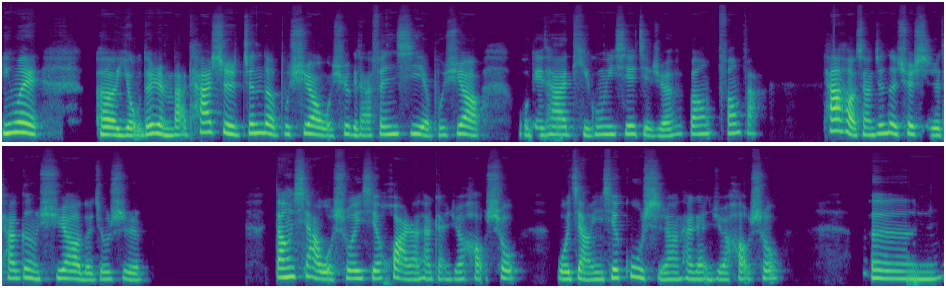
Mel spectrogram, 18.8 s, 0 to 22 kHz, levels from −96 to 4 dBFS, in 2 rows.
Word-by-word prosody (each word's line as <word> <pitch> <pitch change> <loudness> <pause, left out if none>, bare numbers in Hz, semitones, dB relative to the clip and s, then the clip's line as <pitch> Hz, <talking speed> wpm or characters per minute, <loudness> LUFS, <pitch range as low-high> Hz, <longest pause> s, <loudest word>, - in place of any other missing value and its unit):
因 255 +2 +7
为 260 -5 +6 0.5
呃， 215 -2 +5
有 195 0 +2
的 230 - +4
人 240 -6 +5
吧， 210 - -1
他 280 +7 +3
是 265 -5 +3
真 260 +5 +2
的 255 -4 +3
不 225 +2 -6
需 225 +4 -2
要 235 -2 +6
我 200 - -2
去 235 +6 -4
给 205 - -2
他 195 -1 -4
分 225 +3 +1
析， 240 +1 -2
也 215 -3 +3
不 205 +2 -7
需 205 +4 -5
要 215 -5 +3 0.4
我 230 -3 -8
给 200 +1 -4
他 220 +1 0
提 215 -2 -6
供 220 +3 -2
一 225 - +1
些 235 +1 0
解 210 -4 -5
决 185 +5 -3
方 240 +1 -2
方 255 +4 -3
法。 255 -1 -11 0.6
他 325 -1 +8
好 265 -8 +5
像 205 +1 -2
真 245 +1 +2
的 260 -1 +4
确 235 +1 +1
实 200 -3 -2
他 225 +4 -2
更 225 -2 0
需 210 +2 -5
要 215 -2 +3
的 185 -1 -3
就 200 +2 -5
是 195 -3 -5 1.3
当 255 +1 +7
下 270 -3 0
我 200 -2 +1
说 225 +3 0
一 220 - +2
些 220 0 -1
话 215 -2 0
让 195 0 -3
他 215 -2 -3
感 200 -1 -8
觉 205 0 -5
好 210 0 -6
受、 220 +1 -3 0.3
我 205 -2 +1
讲 190 -2 0
一 200 - -2
些 235 +4 +2
故 245 +2 -1
事 230 -2 -4
让 195 0 -3
他 210 0 -3
感 200 -1 -3
觉 195 0 -5
好 190 - -4
受。 220 +3 -5 0.8
嗯， 210 -2 -1
220 Hz, 240 characters per minute, -21 LUFS, 200-235 Hz, 1.3 s, 他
